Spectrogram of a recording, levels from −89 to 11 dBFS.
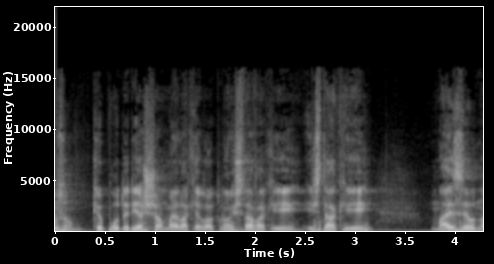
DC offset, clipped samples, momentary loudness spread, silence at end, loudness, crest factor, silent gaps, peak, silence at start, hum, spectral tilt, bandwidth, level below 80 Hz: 0.7%; under 0.1%; 7 LU; 0 s; -21 LUFS; 20 dB; none; -2 dBFS; 0 s; none; -4 dB/octave; 16 kHz; -56 dBFS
